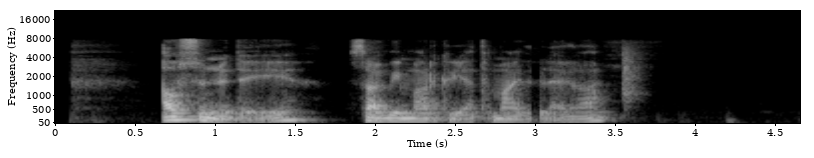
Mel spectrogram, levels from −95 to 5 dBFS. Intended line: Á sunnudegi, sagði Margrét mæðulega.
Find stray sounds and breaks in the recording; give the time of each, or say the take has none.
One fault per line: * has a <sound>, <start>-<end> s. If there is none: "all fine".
* has a dropout, 3.0-3.0 s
